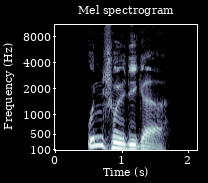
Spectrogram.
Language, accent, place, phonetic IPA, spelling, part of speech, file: German, Germany, Berlin, [ˈʊnʃʊldɪɡɐ], unschuldiger, adjective, De-unschuldiger.ogg
- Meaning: 1. comparative degree of unschuldig 2. inflection of unschuldig: strong/mixed nominative masculine singular 3. inflection of unschuldig: strong genitive/dative feminine singular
